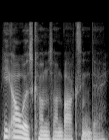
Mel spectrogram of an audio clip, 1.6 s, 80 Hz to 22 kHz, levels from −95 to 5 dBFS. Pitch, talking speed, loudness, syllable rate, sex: 110 Hz, 220 wpm, -16 LUFS, 5.9 syllables/s, male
